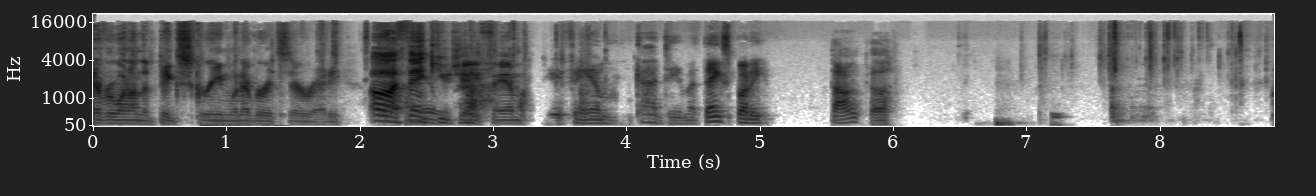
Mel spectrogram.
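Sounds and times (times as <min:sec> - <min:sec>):
wrestling trading card pack wrapper being torn open: 0:00.0 - 0:03.3, 0:07.4 - 0:08.8
speech: 0:00.0 - 0:06.1, 0:06.8 - 0:08.0.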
